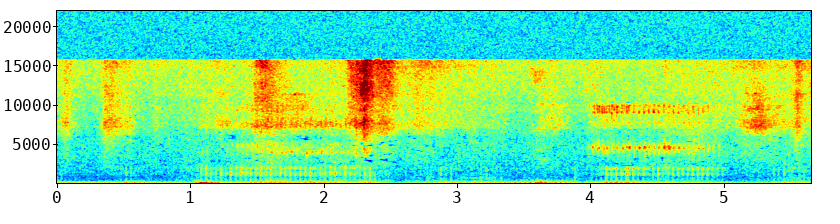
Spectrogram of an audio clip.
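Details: A Persian cat purrs steadily, a deep continuous rumble, with faint high mews from newborn kittens less than an hour old.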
